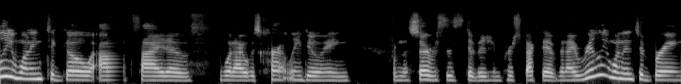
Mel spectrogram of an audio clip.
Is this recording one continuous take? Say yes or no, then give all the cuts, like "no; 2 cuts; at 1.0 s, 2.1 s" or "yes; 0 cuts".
yes; 0 cuts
